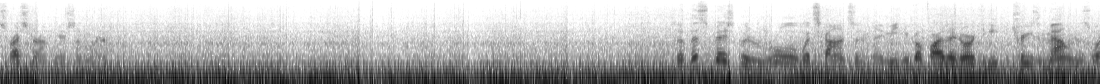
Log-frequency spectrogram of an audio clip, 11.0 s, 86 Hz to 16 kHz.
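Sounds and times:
motorcycle engine running: 0.0 - 11.0
wind rumble: 0.0 - 11.0.

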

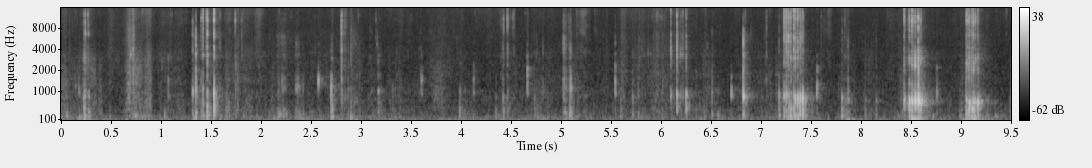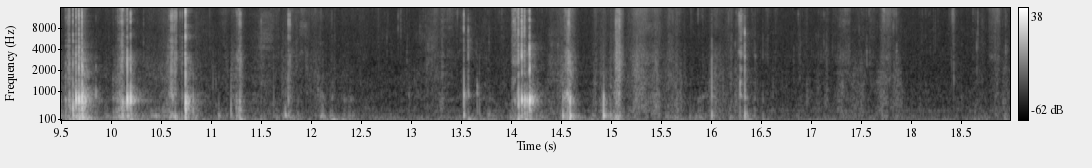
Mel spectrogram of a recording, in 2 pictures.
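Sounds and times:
puppy gnawing bone: 0.0 - 18.9.

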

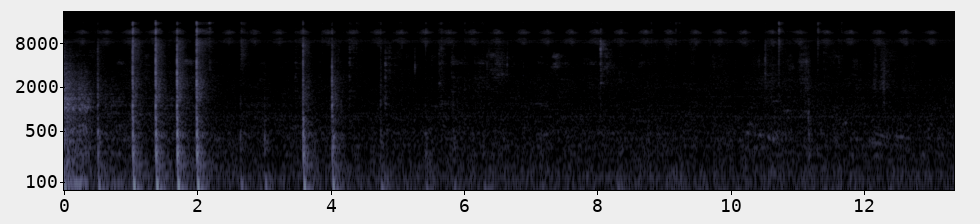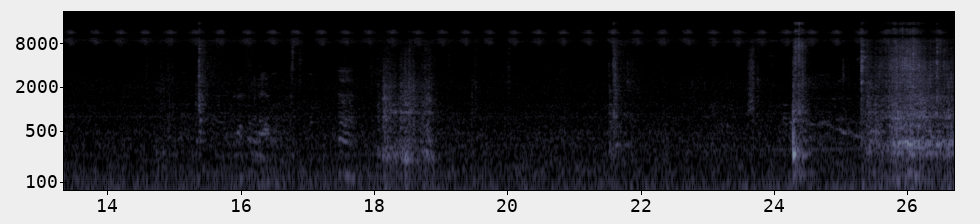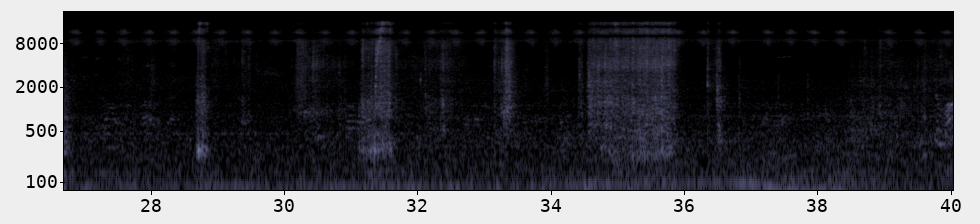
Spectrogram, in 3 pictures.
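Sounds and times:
sharp knocks: 0.0 - 2.3.

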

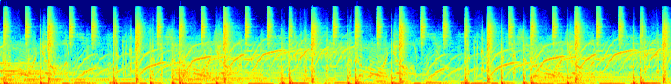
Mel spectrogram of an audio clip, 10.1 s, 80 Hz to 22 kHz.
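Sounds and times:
hip-hop drum beat: 0.0 - 10.0.

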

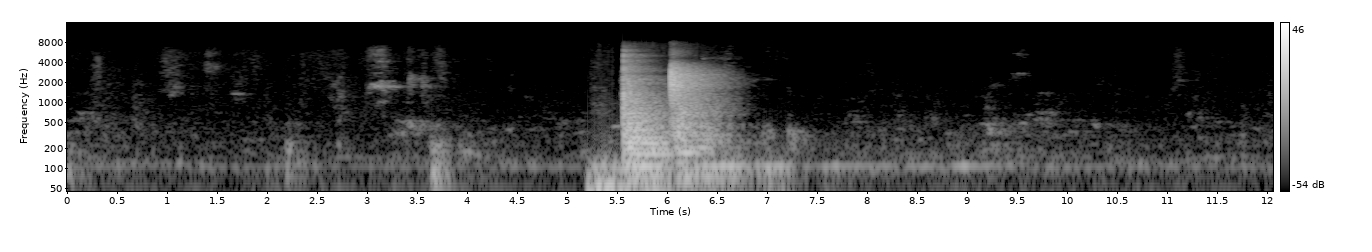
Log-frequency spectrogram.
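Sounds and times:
billiard balls knocking together: 5.2 - 7.2
cue striking billiard ball: 5.2 - 7.2.

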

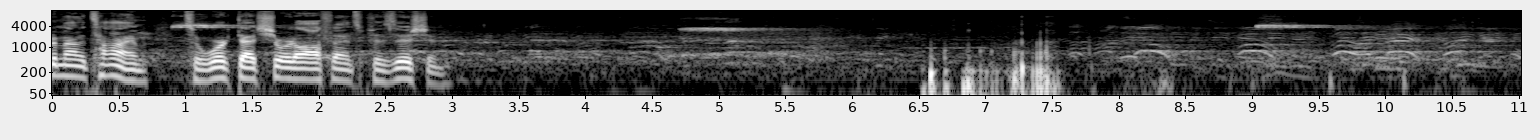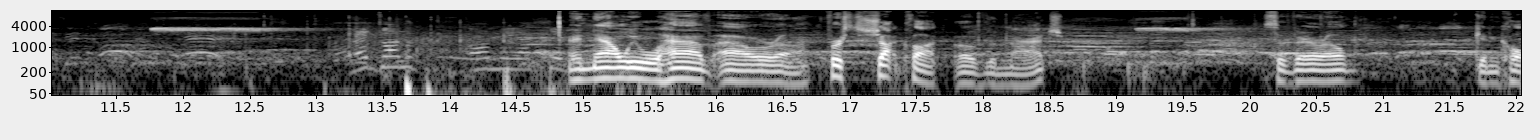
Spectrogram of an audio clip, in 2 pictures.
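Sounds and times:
referee whistle: 0.8 - 1.6, 4.7 - 5.6, 8.9 - 9.8, 11.7 - 12.8, 19.1 - 19.8.

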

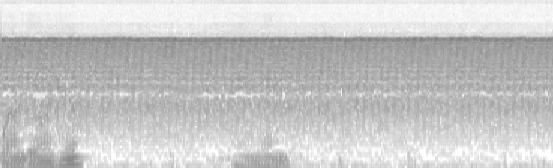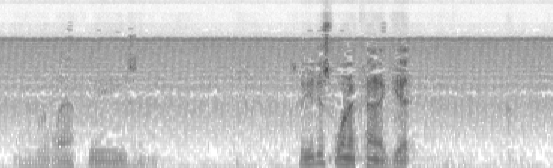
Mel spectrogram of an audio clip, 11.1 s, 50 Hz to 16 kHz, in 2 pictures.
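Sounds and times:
background hiss: 0.0 - 11.0
faint low hum: 0.0 - 11.0.

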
